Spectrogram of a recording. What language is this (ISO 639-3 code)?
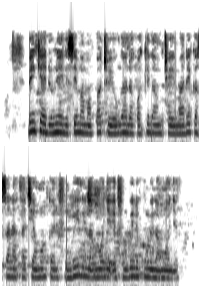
swa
